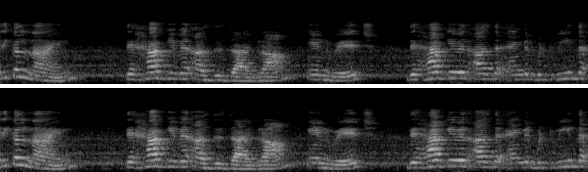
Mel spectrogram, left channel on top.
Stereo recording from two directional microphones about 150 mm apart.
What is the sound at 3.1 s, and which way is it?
A woman's voice, 30° left (ahead or behind).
